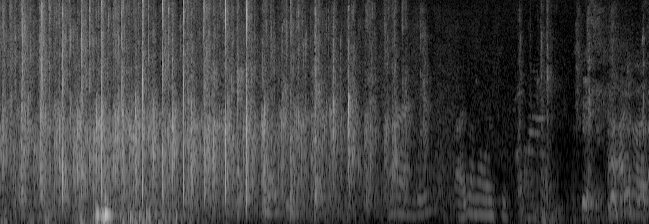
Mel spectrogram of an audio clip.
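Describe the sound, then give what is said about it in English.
A group of people at a city council meeting in Illinois claps together after a police sergeant is sworn in, steady and fairly loud for several seconds before thinning out, with murmuring voices underneath; talking takes over as the clapping dies away. “Then we're going to clap and take a group photo.”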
